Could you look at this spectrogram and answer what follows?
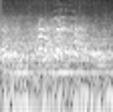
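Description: A flock of cranes in a rice paddy calls in alarm as a golden eagle appears, making loud, dense overlapping honking cries all at once, close and unbroken.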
